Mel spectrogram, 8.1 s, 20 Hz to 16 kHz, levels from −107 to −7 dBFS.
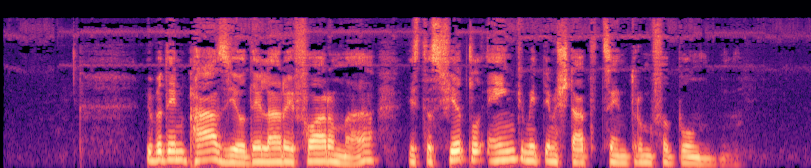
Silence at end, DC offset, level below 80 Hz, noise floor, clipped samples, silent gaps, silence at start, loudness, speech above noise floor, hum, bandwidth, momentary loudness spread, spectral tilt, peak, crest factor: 0.85 s; under 0.1%; -46 dBFS; -54 dBFS; under 0.1%; none; 1.45 s; -17 LUFS; 37 dB; none; 11.5 kHz; 8 LU; -5 dB/octave; -2 dBFS; 16 dB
